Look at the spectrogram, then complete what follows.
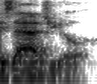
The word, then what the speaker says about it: Xagio: Z I say Zagio. Okay. Okay. If it were a Z in the front.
